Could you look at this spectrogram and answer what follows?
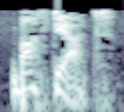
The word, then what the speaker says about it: Bastiat: Bastiat.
